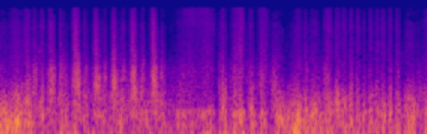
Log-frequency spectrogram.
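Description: Fingertips swirl over and squeeze a soft, hollow black foam windscreen on a microphone, patting it with a flat hand. The result is a loud, muffled, deep rumble with a rapid string of soft, boomy thumps, a brief smoother rustling swirl in the middle, then more quick pats.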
